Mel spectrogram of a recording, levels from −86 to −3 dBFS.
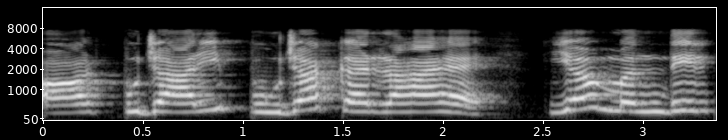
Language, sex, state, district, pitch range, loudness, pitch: Hindi, female, Bihar, Saharsa, 275-320 Hz, -16 LUFS, 290 Hz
